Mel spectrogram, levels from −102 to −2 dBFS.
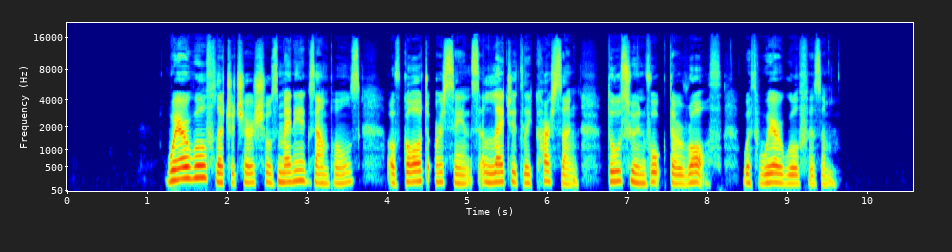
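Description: No technical faults can be heard anywhere in the recording.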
